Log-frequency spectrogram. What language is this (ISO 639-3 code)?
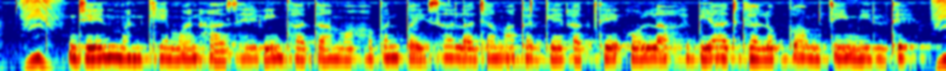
hne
